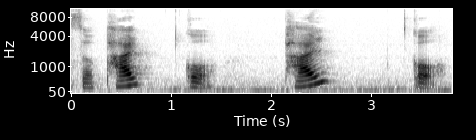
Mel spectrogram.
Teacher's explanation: your tongue wants to do the L sound, but then it gets shut with the B sound.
